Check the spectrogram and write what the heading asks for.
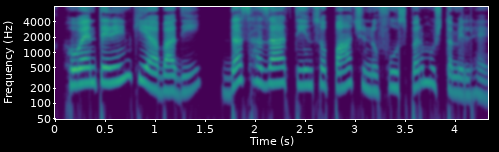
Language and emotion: Urdu, neutral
